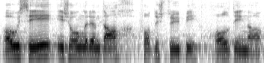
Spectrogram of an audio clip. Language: Swiss German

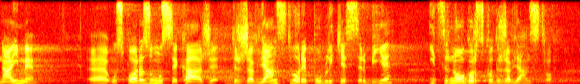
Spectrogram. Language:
Serbian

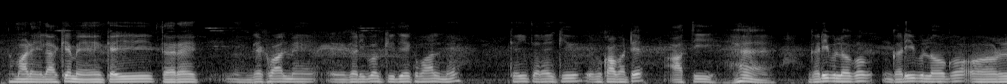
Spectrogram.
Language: Urdu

